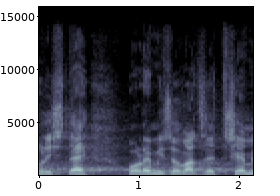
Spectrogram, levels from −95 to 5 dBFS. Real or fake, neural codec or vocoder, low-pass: real; none; 14.4 kHz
